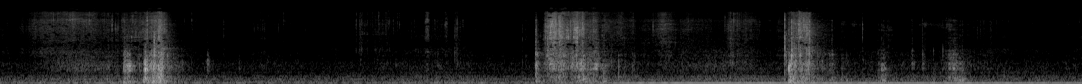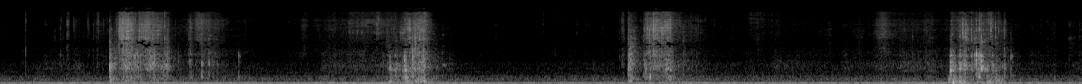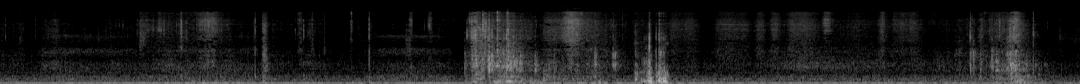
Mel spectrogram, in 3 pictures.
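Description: A plastic bag of silicon carbide grit crinkling as it is handled, and loose grit crunching as it is pressed into wet JB Weld epoxy on a pistol grip. The sound comes in short, irregular bursts, about eight of them, with quieter gaps between.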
